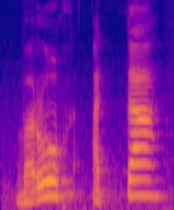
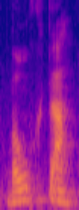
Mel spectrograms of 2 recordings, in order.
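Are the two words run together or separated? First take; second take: separated; run together. First: The two words are separated by a short break. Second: The two words run together without a break. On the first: The speaker calls it right. "ככה צריך להגיד" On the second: The speaker calls it wrong. "לא להגיד ברוך אתה"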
